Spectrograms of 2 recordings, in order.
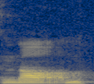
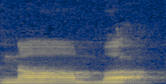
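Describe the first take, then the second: First: The word ends in a consonant sound. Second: The word ends in a short vowel sound. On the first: This is the everyday modern prose form. "pronounced in modern prose simply as nam" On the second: This keeps the meter correct in early poetry. "pronounce the inherent vowel at the end"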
